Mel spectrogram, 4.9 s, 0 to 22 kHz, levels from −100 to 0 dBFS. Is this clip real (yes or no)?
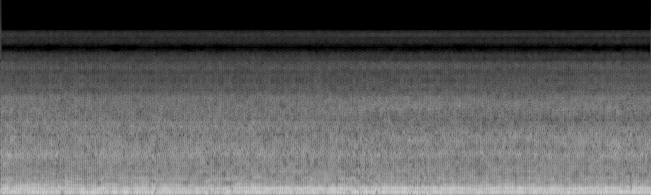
no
